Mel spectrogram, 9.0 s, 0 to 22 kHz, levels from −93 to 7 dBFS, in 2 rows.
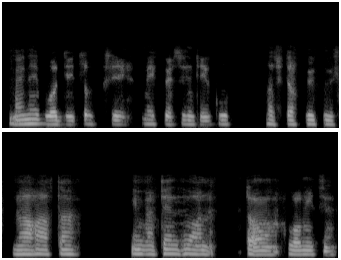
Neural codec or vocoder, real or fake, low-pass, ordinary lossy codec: codec, 32 kHz, 1.9 kbps, SNAC; fake; 5.4 kHz; none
